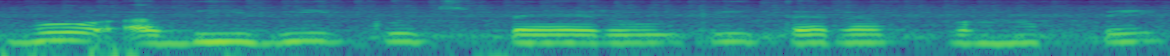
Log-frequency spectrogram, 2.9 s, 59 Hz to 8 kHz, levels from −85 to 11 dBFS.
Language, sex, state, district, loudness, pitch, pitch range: Hindi, male, Chhattisgarh, Raipur, -15 LUFS, 195 Hz, 190-215 Hz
